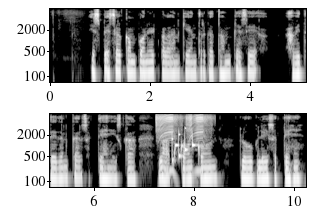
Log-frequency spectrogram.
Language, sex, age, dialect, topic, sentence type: Hindi, male, 18-24, Garhwali, banking, question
